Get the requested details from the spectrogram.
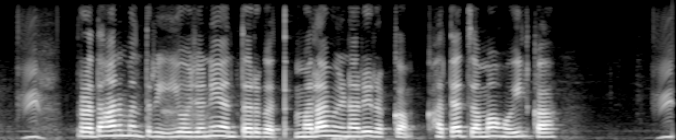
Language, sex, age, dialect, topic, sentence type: Marathi, female, 25-30, Standard Marathi, banking, question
